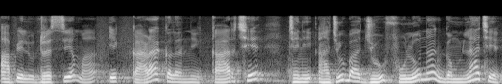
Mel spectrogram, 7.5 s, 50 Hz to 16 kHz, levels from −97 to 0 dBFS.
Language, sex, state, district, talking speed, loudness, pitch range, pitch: Gujarati, male, Gujarat, Valsad, 105 wpm, -13 LUFS, 135-185 Hz, 150 Hz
